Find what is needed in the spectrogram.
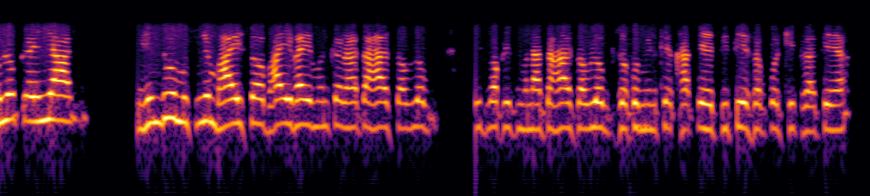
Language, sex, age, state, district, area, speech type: Urdu, female, 60+, Bihar, Supaul, rural, conversation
